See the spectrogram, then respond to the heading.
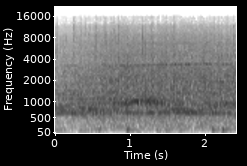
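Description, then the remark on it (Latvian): A crowd in a hall gives an actress a standing ovation after her speech declining a national award. The applause is steady, with dense overlapping claps forming a continuous loud wash of sound with no pauses, the ovation holding at an even level throughout. “Aktrise pavadīja stāvu ovācijas zālē, kā arī sociālajos tīklos vienaldzīgais šai runai nebija.”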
